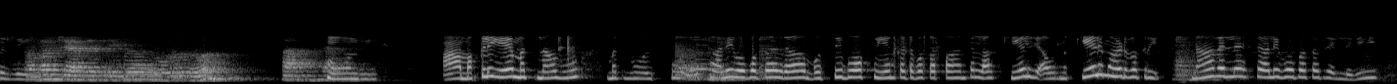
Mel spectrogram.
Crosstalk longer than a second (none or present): none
